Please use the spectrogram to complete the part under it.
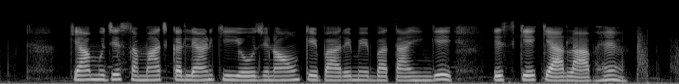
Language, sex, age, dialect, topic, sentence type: Hindi, female, 18-24, Garhwali, banking, question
